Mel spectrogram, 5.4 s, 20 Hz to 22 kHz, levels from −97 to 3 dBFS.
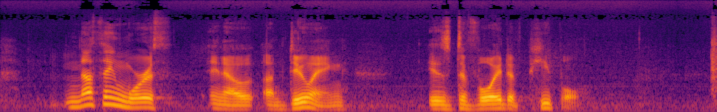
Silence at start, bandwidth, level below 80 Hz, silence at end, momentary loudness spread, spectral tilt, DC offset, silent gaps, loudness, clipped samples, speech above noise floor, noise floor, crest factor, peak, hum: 0.05 s; over 20 kHz; -60 dBFS; 0 s; 13 LU; -5 dB/octave; under 0.1%; none; -19 LUFS; under 0.1%; 31 dB; -49 dBFS; 20 dB; 0 dBFS; none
